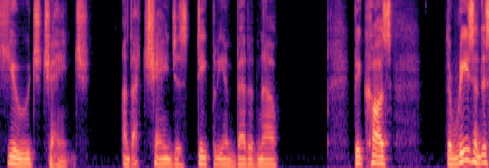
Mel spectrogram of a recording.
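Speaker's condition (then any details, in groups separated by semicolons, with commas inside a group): No condition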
